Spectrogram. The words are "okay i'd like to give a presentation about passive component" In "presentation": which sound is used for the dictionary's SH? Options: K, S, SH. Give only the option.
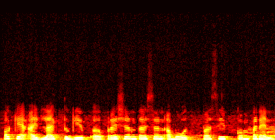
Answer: S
